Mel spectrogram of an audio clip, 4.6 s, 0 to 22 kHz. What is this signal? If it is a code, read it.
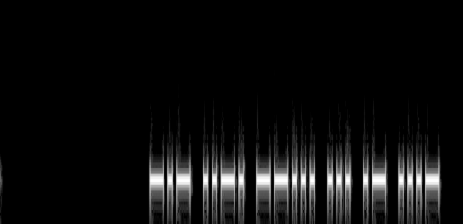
Morse code, heard as a keyed tone, about 27 wpm, 700 Hz. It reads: KF7SAV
